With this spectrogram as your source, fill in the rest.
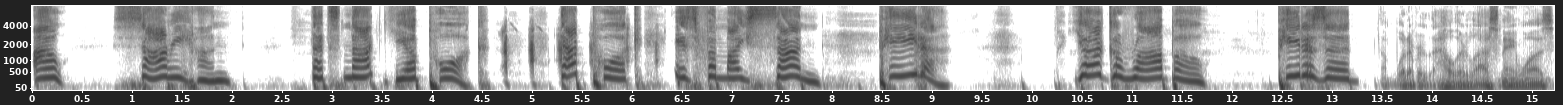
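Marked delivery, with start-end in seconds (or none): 0.0-13.2 piercing, shrill, very high-pitched, very drawn-out delivery. Telling a story about a family meal, the speaker imitates Aunt Susie's shrill voice. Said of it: "my Aunt Susie with that shrill ass voice".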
